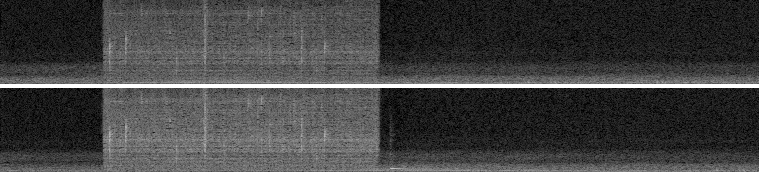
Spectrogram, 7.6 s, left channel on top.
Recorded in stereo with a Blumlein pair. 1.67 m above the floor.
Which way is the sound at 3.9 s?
45° right.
